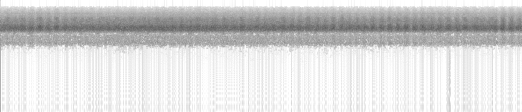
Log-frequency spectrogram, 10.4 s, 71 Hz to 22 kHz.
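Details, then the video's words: Cicadas singing in pine trees about 50 m above the sea at Pefkos Bay, Skiros Island, Greece, in July 2018; a dense, continuous high-pitched buzzing drone with a fast pulsing texture, filtered to remove wind buffeting. "Cicada Sounds, July 2018 Skiros, Greece"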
